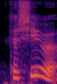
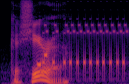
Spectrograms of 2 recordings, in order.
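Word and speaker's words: 頭: It's written as head in Japanese, but it's pronounced as Kashira, I believe. Kashira.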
